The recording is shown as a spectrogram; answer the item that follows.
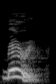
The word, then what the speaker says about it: very: And you have to go like this. Very. You have to feel the teeth touching your lip, and then you will slowly pronounce it.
